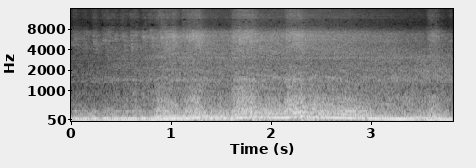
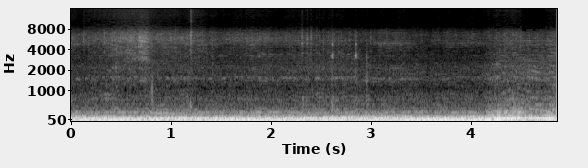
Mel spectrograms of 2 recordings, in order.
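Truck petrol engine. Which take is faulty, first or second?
second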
